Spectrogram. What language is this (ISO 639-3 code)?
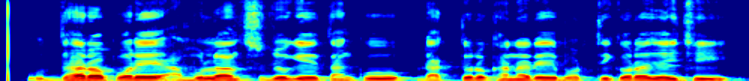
ori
